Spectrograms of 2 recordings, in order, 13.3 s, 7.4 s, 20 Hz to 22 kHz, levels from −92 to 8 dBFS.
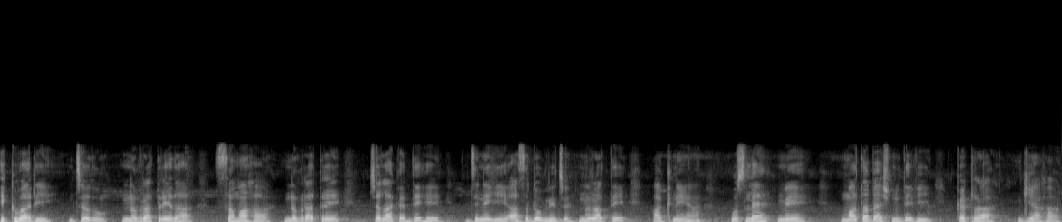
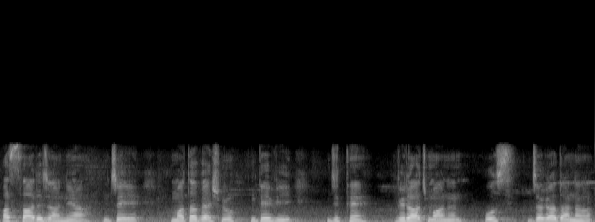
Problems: constant background noise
